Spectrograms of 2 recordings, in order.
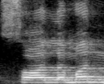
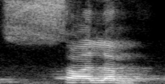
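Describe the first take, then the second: First: The final n sound is pronounced. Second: The final n sound is silent. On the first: The speaker calls it wrong. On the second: The speaker calls it right.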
